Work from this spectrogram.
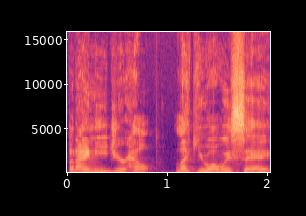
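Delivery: ordinary talk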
